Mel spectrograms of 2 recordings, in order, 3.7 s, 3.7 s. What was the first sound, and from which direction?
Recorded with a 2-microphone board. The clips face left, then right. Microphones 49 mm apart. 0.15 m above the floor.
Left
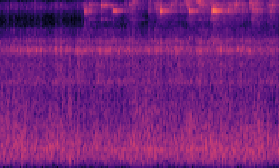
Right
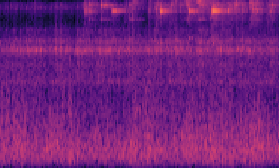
Keys jangling, 5° right (ahead or behind).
